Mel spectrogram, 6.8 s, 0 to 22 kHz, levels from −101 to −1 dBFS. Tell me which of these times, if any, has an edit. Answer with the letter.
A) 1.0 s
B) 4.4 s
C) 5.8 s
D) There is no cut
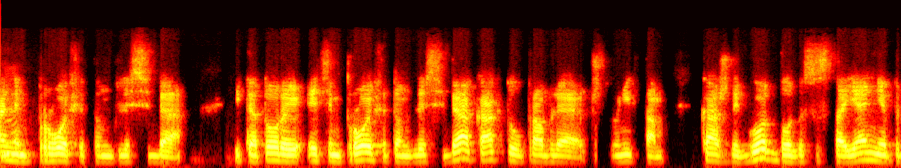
B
